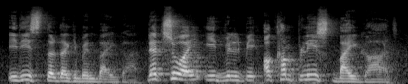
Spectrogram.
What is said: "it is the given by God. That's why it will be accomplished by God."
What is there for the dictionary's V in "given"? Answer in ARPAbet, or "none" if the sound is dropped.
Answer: B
